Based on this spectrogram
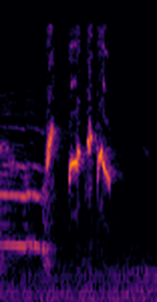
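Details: Red-whiskered bulbul, caged, showing its song phrasing. A fading harmonic tone from another sound gives way to a sharp rising whistle and then three quick, bright slurred notes, each falling away at the end.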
